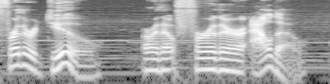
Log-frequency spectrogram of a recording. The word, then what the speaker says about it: Aldo: Then I guess without further ado, or without further Aldo, am I pronouncing that correctly, Aldo? You are. Yeah. So it's Al, not all.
